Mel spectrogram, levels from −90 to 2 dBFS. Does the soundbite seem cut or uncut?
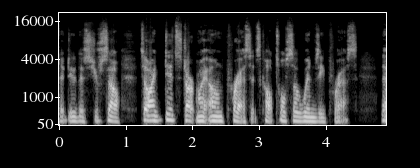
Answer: uncut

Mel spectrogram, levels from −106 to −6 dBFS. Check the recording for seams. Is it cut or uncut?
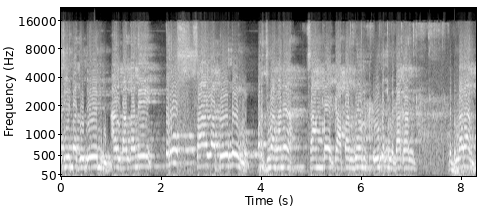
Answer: uncut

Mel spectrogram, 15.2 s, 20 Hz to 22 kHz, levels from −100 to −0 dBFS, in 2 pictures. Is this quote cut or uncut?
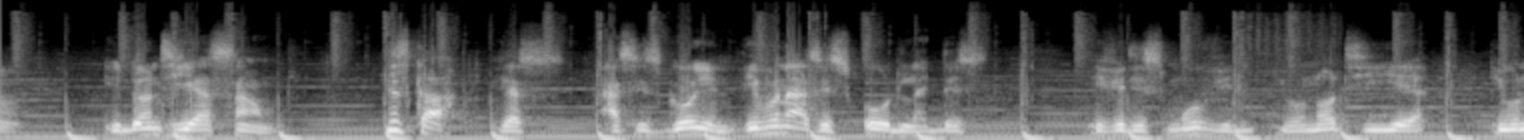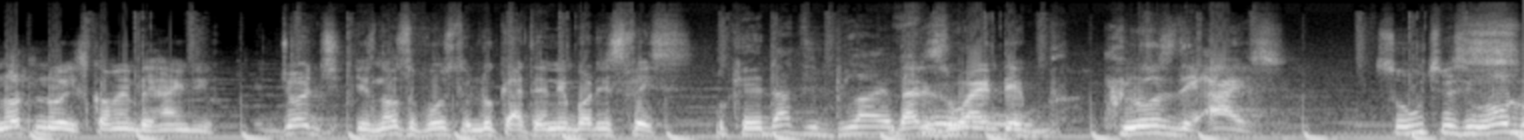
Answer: cut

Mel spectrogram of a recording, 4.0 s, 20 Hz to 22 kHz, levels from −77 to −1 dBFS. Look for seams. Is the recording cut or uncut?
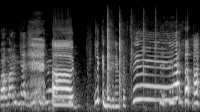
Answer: cut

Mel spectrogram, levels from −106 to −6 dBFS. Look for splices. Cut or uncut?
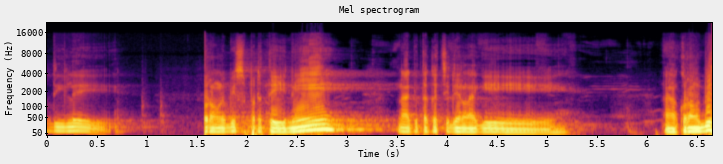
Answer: cut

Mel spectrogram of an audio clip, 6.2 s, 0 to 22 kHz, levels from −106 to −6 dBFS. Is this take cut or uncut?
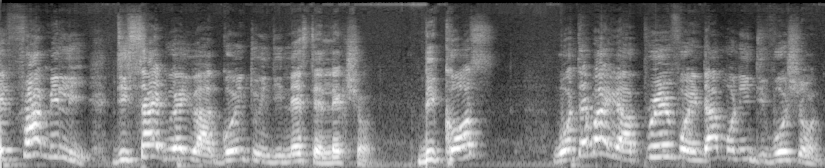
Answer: cut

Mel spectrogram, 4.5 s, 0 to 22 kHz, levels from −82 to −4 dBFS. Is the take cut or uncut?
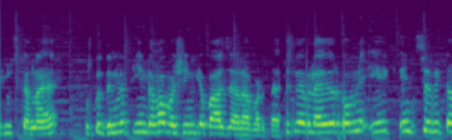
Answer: cut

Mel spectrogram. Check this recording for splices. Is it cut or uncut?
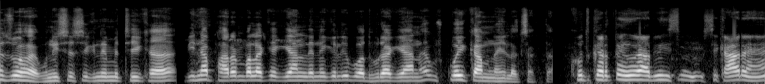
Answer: cut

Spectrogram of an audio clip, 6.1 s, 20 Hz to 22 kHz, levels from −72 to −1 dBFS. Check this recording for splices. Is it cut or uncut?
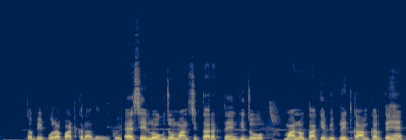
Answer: cut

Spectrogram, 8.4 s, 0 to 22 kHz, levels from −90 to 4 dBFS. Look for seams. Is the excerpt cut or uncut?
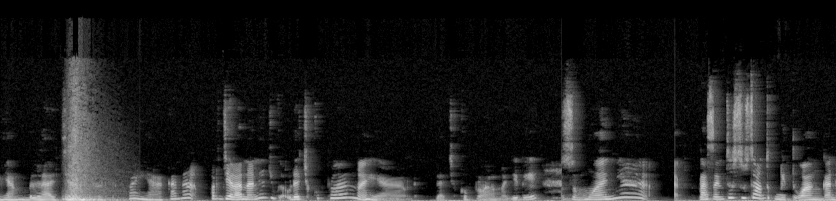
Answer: cut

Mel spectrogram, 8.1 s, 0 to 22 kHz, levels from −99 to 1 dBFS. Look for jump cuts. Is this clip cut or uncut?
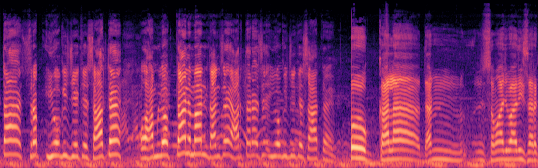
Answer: cut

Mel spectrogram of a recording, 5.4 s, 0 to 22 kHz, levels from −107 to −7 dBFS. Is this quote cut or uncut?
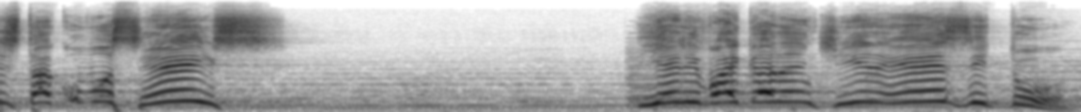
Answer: uncut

